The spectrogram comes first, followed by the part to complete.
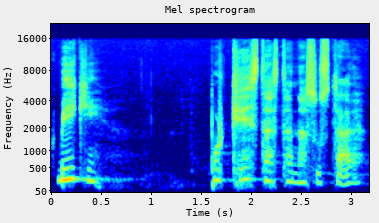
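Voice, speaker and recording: A woman with a Bolivian Spanish accent preaching a sermon in a church hall, dropping to near-whispers and rising to loud cries. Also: mid-range voice, unhurried, slightly rough. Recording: livestream with long hall reverb.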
